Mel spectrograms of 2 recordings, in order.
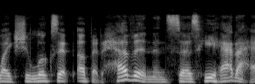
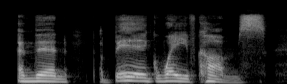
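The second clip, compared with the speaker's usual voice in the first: usual speaking voice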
